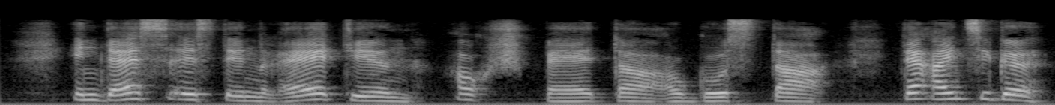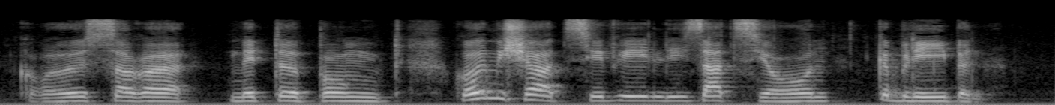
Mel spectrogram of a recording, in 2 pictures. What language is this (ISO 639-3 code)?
deu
